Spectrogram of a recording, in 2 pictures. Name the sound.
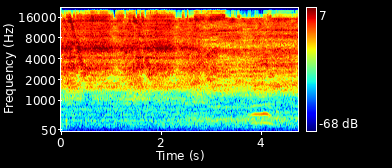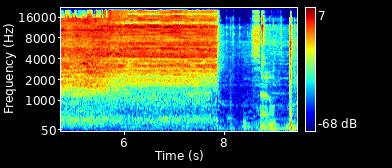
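steamer hissing while shaping a cowboy hat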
